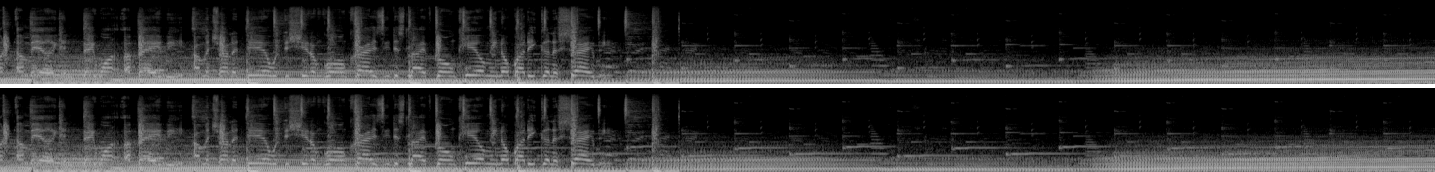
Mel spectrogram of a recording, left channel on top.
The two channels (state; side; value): normal; both; correlation 0.97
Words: a million, they want a baby. I've been trying to deal with this shit, I'm going crazy. This life gon' kill me, nobody gonna save me.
